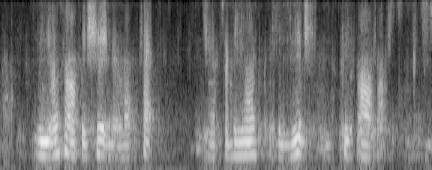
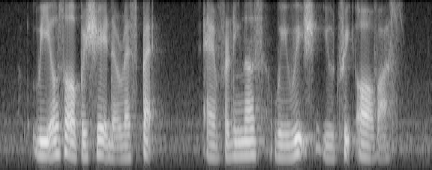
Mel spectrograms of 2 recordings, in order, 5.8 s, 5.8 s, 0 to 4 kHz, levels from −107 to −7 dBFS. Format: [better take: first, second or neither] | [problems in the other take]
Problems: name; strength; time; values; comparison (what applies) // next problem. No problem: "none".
second | noise reduction (neural separator model SepFormer DNS4)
